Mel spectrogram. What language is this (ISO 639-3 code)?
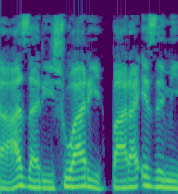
sna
